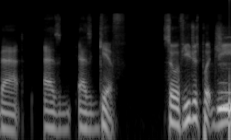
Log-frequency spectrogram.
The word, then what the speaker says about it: GIF: Well, if it's a soft G is how he's saying it, then GIF would be correct because think about like giraffe, giraffe.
